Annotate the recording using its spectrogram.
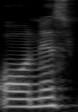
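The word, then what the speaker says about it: honest: यहां पर एच जो शुरू में आ रहा है यह साइलेंट है।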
